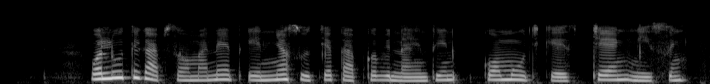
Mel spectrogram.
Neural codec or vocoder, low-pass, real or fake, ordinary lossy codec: none; 7.2 kHz; real; none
